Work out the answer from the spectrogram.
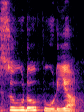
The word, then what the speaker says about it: pseudopodia: That, and which is called as pseudopodia. Okay, P is silent here.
